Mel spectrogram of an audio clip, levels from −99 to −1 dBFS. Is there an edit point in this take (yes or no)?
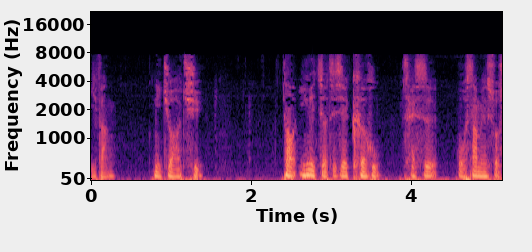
no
